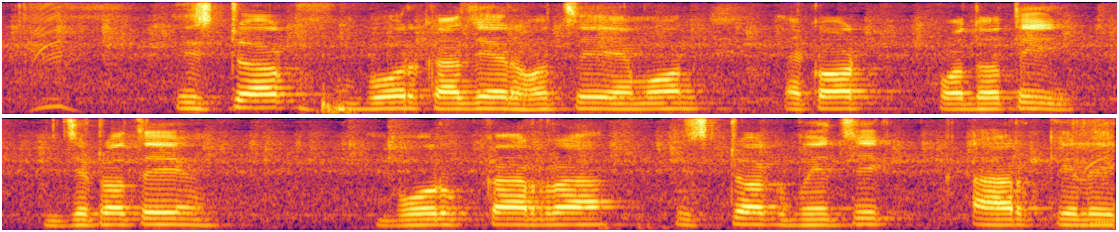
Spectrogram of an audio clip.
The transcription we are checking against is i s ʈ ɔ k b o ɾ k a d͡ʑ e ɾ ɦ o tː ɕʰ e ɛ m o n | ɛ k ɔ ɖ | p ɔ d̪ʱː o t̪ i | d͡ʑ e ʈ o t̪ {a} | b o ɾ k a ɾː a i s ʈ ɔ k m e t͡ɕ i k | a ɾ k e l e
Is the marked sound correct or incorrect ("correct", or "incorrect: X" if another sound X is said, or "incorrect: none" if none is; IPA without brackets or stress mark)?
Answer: incorrect: e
